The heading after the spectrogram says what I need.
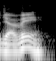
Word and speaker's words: Yahvé: Recuerden, como decía ahora, el tetragrama que usaron los judíos, que es la Y, la H, la V y la H, que posteriormente se le agregan las vocales para pronunciarlo Yahvé.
